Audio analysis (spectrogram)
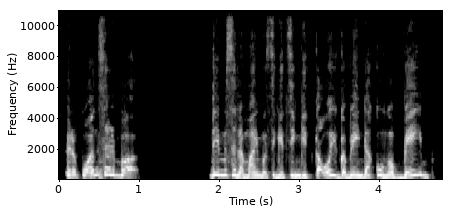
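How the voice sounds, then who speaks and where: A woman's voice: sits high, expressive, brisk, a little mellow, no echo, studio quality. An actress playing a flustered, feisty young working woman in a radio drama, exclaiming and stammering protests with a Filipino Visayan accent. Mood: flustered, protesting.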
